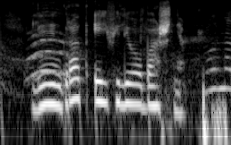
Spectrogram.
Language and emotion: Russian, neutral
